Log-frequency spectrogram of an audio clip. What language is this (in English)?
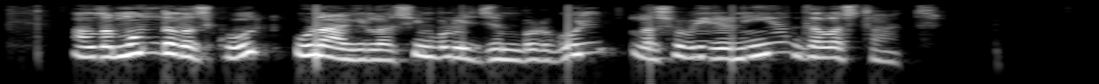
Catalan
